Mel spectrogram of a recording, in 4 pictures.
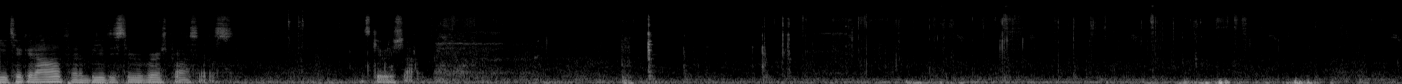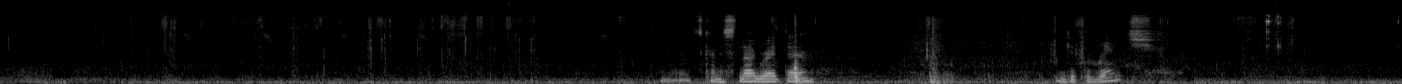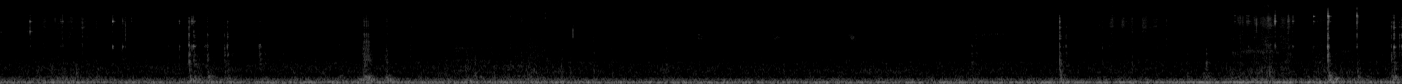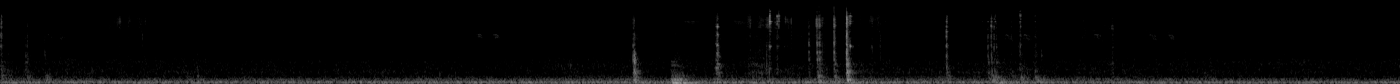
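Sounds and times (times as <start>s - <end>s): low steady hum: 0.0s - 56.0s
metallic clicks and jingling: 26.2s - 30.8s, 38.6s - 43.6s, 49.2s - 53.9s.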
